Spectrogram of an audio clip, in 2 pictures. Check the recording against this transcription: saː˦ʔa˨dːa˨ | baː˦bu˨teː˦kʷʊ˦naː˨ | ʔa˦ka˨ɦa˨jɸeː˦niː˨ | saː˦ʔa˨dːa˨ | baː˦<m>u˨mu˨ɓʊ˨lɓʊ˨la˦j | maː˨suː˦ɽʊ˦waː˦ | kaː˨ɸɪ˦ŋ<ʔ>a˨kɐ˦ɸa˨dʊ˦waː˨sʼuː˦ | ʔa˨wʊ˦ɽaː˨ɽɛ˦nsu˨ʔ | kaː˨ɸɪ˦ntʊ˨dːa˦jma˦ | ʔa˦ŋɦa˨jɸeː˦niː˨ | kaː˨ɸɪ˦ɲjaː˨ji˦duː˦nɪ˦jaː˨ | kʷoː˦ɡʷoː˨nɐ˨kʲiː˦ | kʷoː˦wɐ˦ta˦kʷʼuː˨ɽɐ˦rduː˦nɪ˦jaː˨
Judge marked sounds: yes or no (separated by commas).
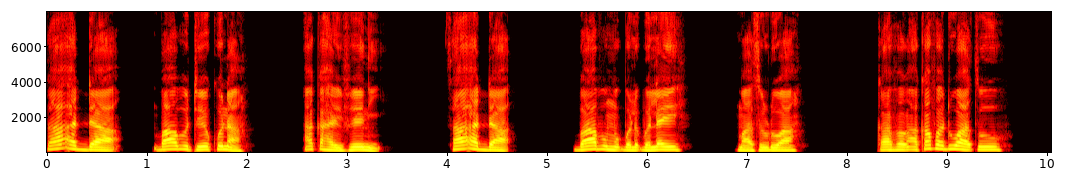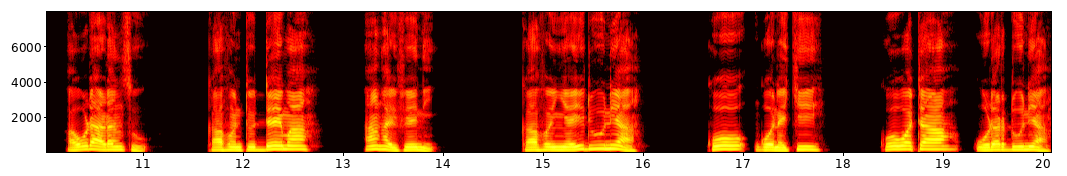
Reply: no, yes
